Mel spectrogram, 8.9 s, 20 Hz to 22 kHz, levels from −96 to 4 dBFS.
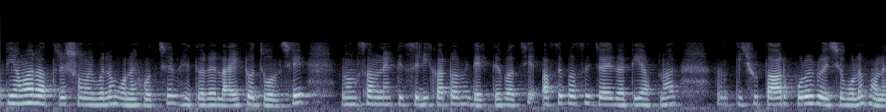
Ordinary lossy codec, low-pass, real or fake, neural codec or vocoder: none; 5.4 kHz; real; none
